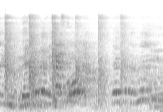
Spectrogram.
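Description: Scattered hand claps, a few sharp claps at uneven intervals, mixed with the excited voices of a group of people.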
